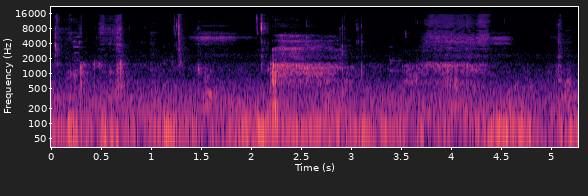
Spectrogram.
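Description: Chewing and wet mouth sounds of someone eating pork chow mein noodles by hand, with small clicks and two short breathy hisses, about two seconds in and again near four seconds.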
